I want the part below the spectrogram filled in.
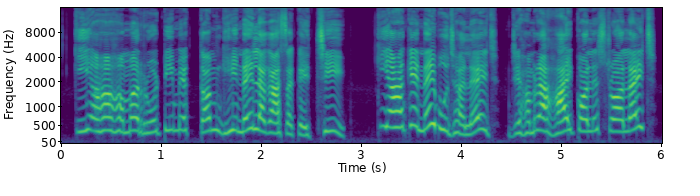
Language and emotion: Maithili, angry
